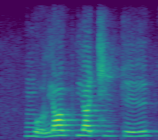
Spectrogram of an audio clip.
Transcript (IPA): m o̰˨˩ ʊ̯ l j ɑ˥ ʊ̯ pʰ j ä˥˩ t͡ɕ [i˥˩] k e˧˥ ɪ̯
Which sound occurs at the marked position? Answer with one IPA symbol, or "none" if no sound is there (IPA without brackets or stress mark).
i˧˥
